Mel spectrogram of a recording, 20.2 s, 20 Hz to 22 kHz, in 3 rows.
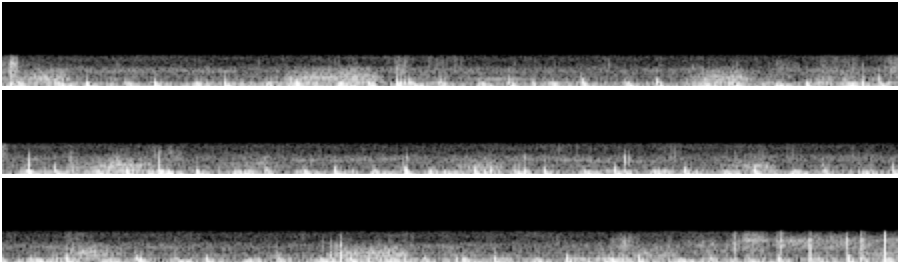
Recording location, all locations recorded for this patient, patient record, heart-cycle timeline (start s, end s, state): aortic valve (AV)
aortic valve (AV)+pulmonary valve (PV)+tricuspid valve (TV)+mitral valve (MV)
#Age: Child
#Sex: Female
#Height: 137.0 cm
#Weight: 31.4 kg
#Pregnancy status: False
#Murmur: Absent
#Murmur locations: nan
#Most audible location: nan
#Systolic murmur timing: nan
#Systolic murmur shape: nan
#Systolic murmur grading: nan
#Systolic murmur pitch: nan
#Systolic murmur quality: nan
#Diastolic murmur timing: nan
#Diastolic murmur shape: nan
#Diastolic murmur grading: nan
#Diastolic murmur pitch: nan
#Diastolic murmur quality: nan
#Outcome: Abnormal
#Campaign: 2015 screening campaign
0.00	0.91	unannotated
0.91	1.02	S1
1.02	1.10	systole
1.10	1.26	S2
1.26	1.42	diastole
1.42	1.56	S1
1.56	1.66	systole
1.66	1.76	S2
1.76	1.96	diastole
1.96	2.08	S1
2.08	2.18	systole
2.18	2.32	S2
2.32	2.50	diastole
2.50	2.64	S1
2.64	2.74	systole
2.74	2.84	S2
2.84	3.00	diastole
3.00	3.16	S1
3.16	3.28	systole
3.28	3.40	S2
3.40	3.58	diastole
3.58	3.68	S1
3.68	3.80	systole
3.80	3.90	S2
3.90	4.12	diastole
4.12	4.22	S1
4.22	4.34	systole
4.34	4.48	S2
4.48	4.66	diastole
4.66	4.78	S1
4.78	4.90	systole
4.90	5.00	S2
5.00	5.18	diastole
5.18	5.34	S1
5.34	5.46	systole
5.46	5.60	S2
5.60	5.78	diastole
5.78	5.92	S1
5.92	6.02	systole
6.02	6.14	S2
6.14	6.30	diastole
6.30	6.42	S1
6.42	6.56	systole
6.56	6.68	S2
6.68	6.88	diastole
6.88	7.00	S1
7.00	7.10	systole
7.10	7.22	S2
7.22	7.40	diastole
7.40	7.54	S1
7.54	7.64	systole
7.64	7.74	S2
7.74	7.88	diastole
7.88	8.06	S1
8.06	8.16	systole
8.16	8.26	S2
8.26	8.46	diastole
8.46	8.62	S1
8.62	8.70	systole
8.70	8.78	S2
8.78	8.96	diastole
8.96	9.06	S1
9.06	9.20	systole
9.20	9.30	S2
9.30	9.49	diastole
9.49	9.62	S1
9.62	9.70	systole
9.70	9.84	S2
9.84	10.02	diastole
10.02	10.16	S1
10.16	10.26	systole
10.26	10.40	S2
10.40	10.56	diastole
10.56	10.70	S1
10.70	10.80	systole
10.80	10.88	S2
10.88	11.08	diastole
11.08	11.20	S1
11.20	11.30	systole
11.30	11.44	S2
11.44	11.60	diastole
11.60	11.74	S1
11.74	11.84	systole
11.84	11.96	S2
11.96	12.14	diastole
12.14	12.24	S1
12.24	12.34	systole
12.34	12.46	S2
12.46	12.64	diastole
12.64	12.76	S1
12.76	12.88	systole
12.88	12.96	S2
12.96	13.18	diastole
13.18	13.28	S1
13.28	13.40	systole
13.40	13.50	S2
13.50	13.68	diastole
13.68	13.82	S1
13.82	13.92	systole
13.92	14.04	S2
14.04	14.22	diastole
14.22	14.32	S1
14.32	14.44	systole
14.44	14.56	S2
14.56	14.74	diastole
14.74	14.88	S1
14.88	14.98	systole
14.98	15.06	S2
15.06	15.28	diastole
15.28	15.38	S1
15.38	15.50	systole
15.50	15.60	S2
15.60	15.80	diastole
15.80	15.91	S1
15.91	20.16	unannotated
